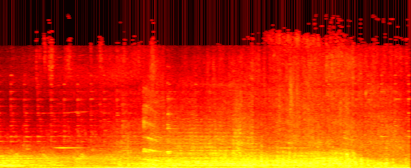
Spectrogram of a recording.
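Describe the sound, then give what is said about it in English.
An Amtrak Hiawatha passenger train, which runs between Milwaukee and Chicago, rumbles past with a steady, loud roar and rhythmic clatter of wheels, while a sustained horn blast sounds partway through and hangs over the noise. “Let Amtrak Hiawatha take you between Milwaukee and Chicago.”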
